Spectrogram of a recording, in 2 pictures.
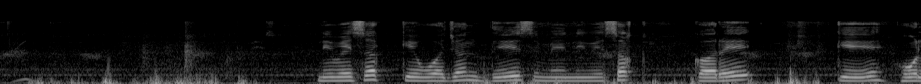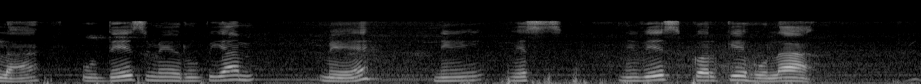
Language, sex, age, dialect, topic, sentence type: Bhojpuri, male, 18-24, Southern / Standard, banking, statement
